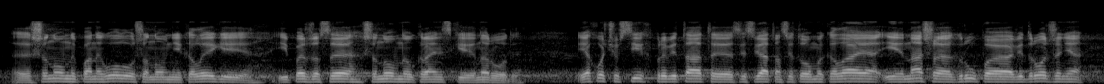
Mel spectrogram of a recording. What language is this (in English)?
Ukrainian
